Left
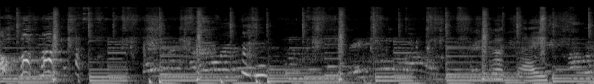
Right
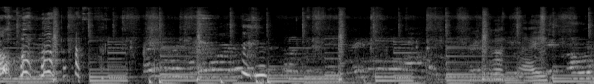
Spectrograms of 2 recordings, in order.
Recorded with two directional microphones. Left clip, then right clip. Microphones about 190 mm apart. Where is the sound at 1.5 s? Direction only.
Centre (ahead or behind).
